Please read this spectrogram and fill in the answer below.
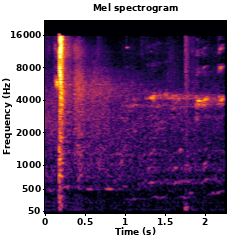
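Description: Volleyball serve: a single sharp slap of a hand striking the ball about a quarter second in, followed near the end by a duller, low thud as the ball is played.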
